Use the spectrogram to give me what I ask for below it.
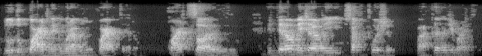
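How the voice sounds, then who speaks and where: A young Brazilian podcast guest's voice is medium-pitched, steady, fairly bright, and a little fast. He tells his life story casually and ramblingly, with repeated words and tag questions. Echo, hiss, and a distant mic mark the recording.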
